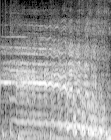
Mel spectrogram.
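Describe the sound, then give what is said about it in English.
A working horse at a coal mine neighs loudly, a single drawn-out whinny lasting about two seconds whose shaky, quavering pitch wavers and drops toward the end, with no talking. “In those days, there was a team of horses working at each mine.”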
